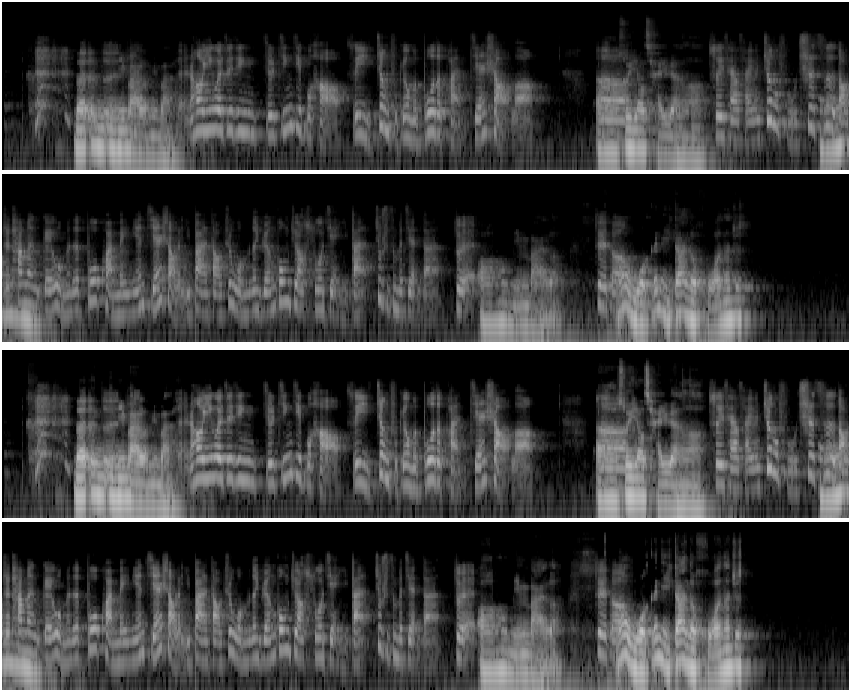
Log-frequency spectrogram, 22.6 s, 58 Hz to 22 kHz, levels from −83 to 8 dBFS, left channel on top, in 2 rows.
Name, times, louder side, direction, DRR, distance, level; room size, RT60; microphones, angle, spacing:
voice 1, 0.4-1.8 2.3-7.1 7.9-8.3 9.4-17.6 19.2-19.7, right 4 dB, 20° right, 0.3 m, -34 dB
voice 2, 1.0-2.4 7.9-9.4 10.9-11.7 17.6-18.7 19.5-21.1, right 5 dB, 90° right, 0.4 m, -27 dB
7.3 x 6.8 x 4.5 m
head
